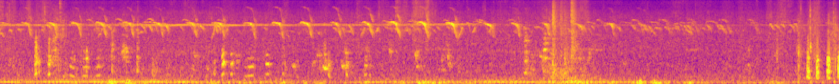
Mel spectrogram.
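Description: A small decoy rooster crows and clucks nearby with occasional wing flaps, while a steady chorus of high chirping birds repeats in the background and no one speaks.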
